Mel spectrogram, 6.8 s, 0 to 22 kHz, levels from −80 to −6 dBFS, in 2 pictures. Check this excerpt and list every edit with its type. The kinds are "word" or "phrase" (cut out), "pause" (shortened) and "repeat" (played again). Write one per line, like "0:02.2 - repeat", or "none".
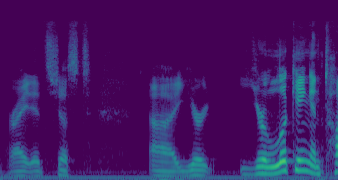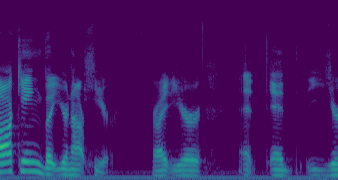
0:04.2 - word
